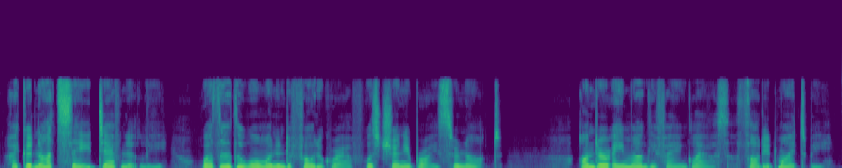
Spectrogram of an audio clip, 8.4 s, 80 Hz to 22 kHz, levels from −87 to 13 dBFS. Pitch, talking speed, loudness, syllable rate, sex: 250 Hz, 170 wpm, -18 LUFS, 5.4 syllables/s, female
